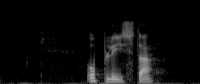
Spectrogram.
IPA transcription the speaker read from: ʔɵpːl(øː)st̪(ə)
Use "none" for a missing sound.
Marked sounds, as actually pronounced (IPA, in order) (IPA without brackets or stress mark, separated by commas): yː, a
